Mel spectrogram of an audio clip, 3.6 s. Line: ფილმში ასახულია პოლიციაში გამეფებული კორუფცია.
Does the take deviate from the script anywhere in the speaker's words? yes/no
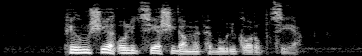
yes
